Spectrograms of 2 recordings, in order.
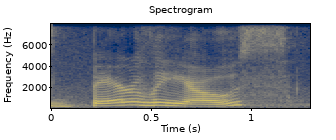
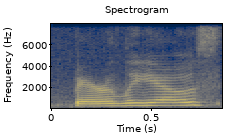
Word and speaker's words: Berlioz: So the black one is Berlioz, if I looked up the correct pronunciation of that. Berlioz is the black one.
